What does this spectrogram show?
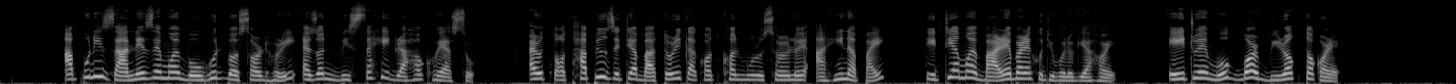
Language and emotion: Assamese, angry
